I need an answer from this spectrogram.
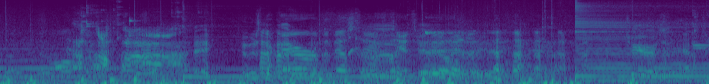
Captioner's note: people chatter indistinctly; glasses clink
